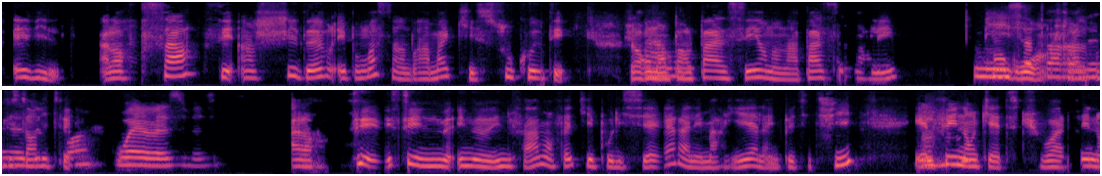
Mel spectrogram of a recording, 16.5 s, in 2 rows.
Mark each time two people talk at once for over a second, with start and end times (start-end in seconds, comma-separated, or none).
7.4-8.8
